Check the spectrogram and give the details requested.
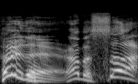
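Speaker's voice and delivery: high put-on voice for a talking sock. Answering what the socks sound like: put-on sock character voice. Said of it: "What do they talk like?".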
